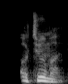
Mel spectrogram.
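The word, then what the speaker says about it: Ó Tuama: Am I pronouncing that right, Steve? Patrick, you're nodding, yes, because you, what's that? O'Tama, thank you.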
